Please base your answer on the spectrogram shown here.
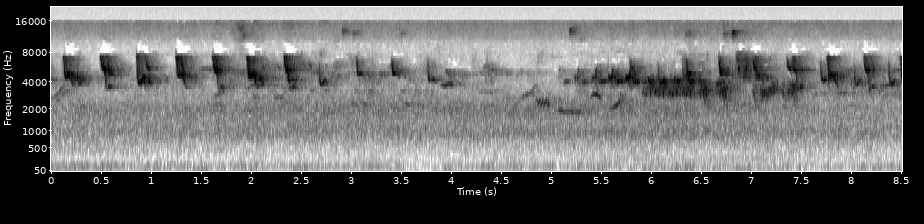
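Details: Woodland birds singing in the morning near Malton, North Yorkshire: quick series of high, thin, sharply downslurred notes repeated about three times a second, with a second softer warbling voice later, over steady low rumble and background hiss.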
